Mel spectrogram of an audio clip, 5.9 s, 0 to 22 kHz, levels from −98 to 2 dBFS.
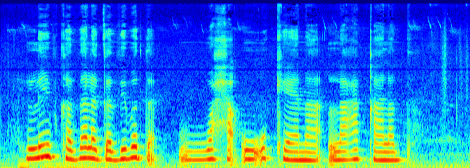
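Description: Speech, with no audible technical faults anywhere in it.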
